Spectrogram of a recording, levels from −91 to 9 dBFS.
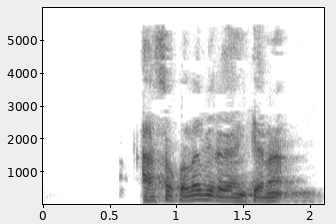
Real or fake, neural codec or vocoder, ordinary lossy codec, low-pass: real; none; MP3, 32 kbps; 5.4 kHz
